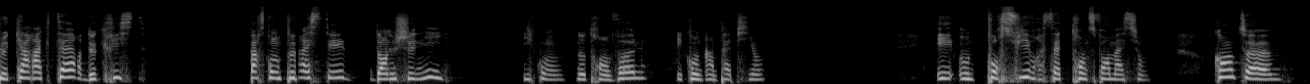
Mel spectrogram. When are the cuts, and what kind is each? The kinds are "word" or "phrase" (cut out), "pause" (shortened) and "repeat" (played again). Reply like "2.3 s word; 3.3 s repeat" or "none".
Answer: 3.0 s word; 3.9 s word; 5.3 s word; 5.8 s word; 7.0 s word; 9.7 s word

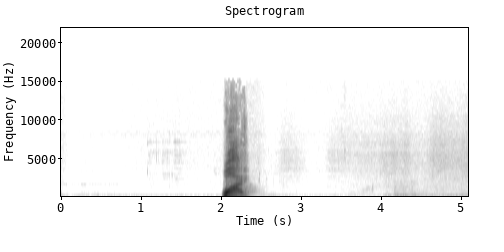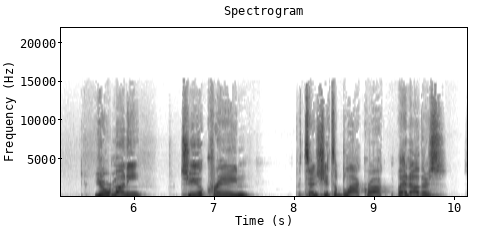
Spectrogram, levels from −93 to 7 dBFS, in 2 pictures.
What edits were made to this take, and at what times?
none

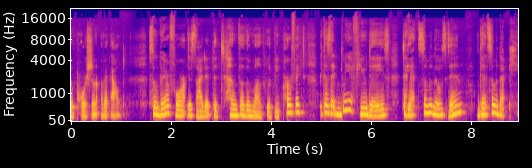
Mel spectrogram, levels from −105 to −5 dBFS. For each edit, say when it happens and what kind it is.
2.3 s word; 5.4 s word; 6.7 s word; 7.5 s word

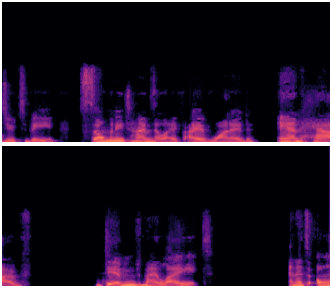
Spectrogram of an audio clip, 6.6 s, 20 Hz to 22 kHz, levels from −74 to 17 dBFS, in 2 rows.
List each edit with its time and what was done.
1.5 s word

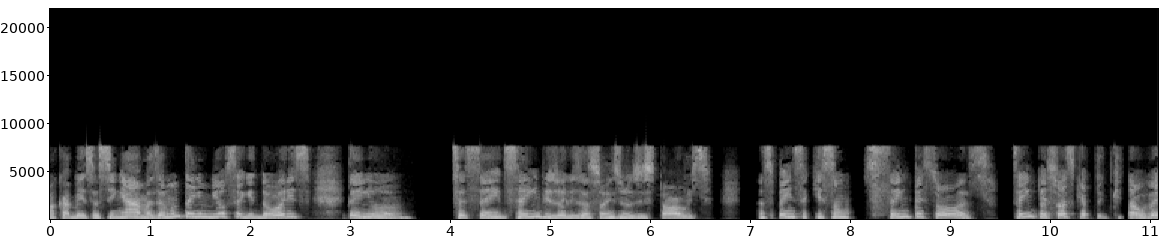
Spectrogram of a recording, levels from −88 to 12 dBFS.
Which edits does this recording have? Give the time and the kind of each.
2.9 s word; 9.5 s pause

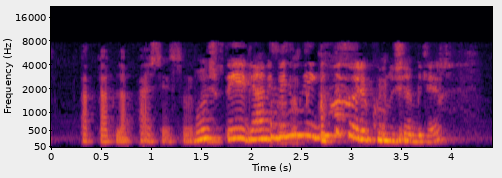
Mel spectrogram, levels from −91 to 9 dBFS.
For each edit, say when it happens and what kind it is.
1.7 s word; 2.2 s word

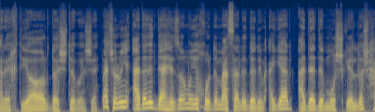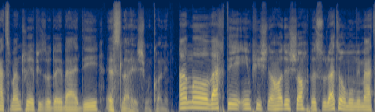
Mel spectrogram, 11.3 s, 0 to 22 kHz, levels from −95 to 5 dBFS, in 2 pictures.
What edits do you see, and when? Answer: 8.2 s pause

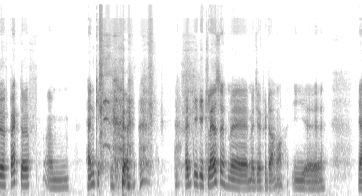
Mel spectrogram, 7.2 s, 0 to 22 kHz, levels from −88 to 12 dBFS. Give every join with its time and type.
none

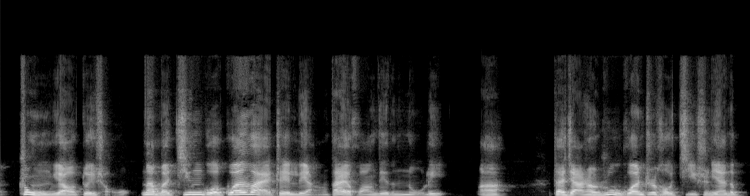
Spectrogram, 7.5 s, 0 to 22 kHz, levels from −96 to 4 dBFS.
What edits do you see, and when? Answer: 1.4 s pause; 4.7 s pause

